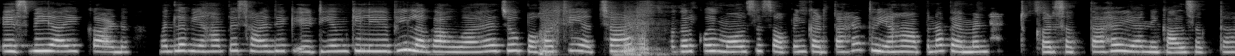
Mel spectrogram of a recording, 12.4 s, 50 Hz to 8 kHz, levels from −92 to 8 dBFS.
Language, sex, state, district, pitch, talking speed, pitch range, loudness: Hindi, female, Bihar, Gopalganj, 295 Hz, 180 wpm, 275-310 Hz, -18 LUFS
